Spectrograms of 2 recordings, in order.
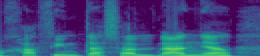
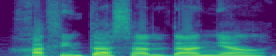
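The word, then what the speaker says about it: Jacintha Saldanha: Jacinta Saldaña, que aunque yo estoy pronunciando el nombre en español, realmente no se escribe así. Jacinta lleva TH y Saldaña lleva NH.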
